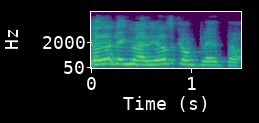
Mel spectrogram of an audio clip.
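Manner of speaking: laughing agreement. Real, not acted. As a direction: agree while still laughing.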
